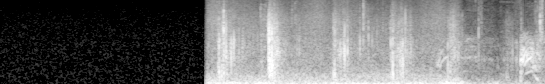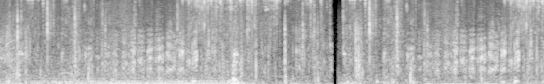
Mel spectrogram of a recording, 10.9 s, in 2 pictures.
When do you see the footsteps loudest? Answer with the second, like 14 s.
3 s.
